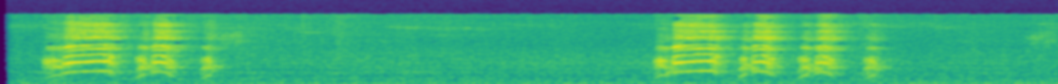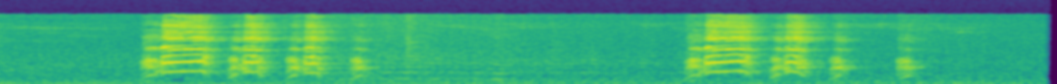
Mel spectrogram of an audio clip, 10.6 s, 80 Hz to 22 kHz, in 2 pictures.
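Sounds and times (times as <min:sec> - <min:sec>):
village hen clucking: 0:00.2 - 0:01.2, 0:03.2 - 0:04.6, 0:06.0 - 0:07.3, 0:08.7 - 0:10.0.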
